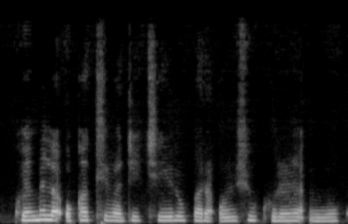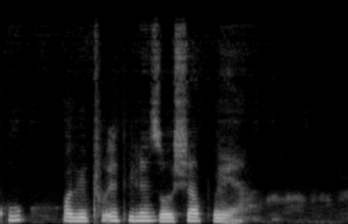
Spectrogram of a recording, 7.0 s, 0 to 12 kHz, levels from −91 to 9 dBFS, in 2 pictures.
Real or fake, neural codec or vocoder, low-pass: fake; codec, 44.1 kHz, 2.6 kbps, DAC; 10.8 kHz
